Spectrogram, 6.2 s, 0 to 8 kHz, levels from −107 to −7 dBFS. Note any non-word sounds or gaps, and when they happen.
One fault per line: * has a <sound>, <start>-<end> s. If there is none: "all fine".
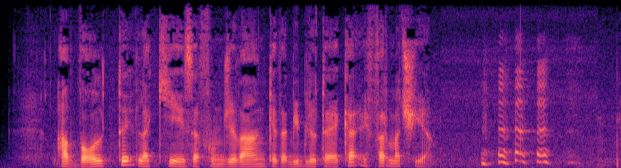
* has a laugh, 4.8-5.8 s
